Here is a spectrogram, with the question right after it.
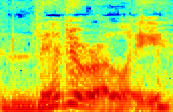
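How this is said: The word is said in an American accent. "然后美国人是literally"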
